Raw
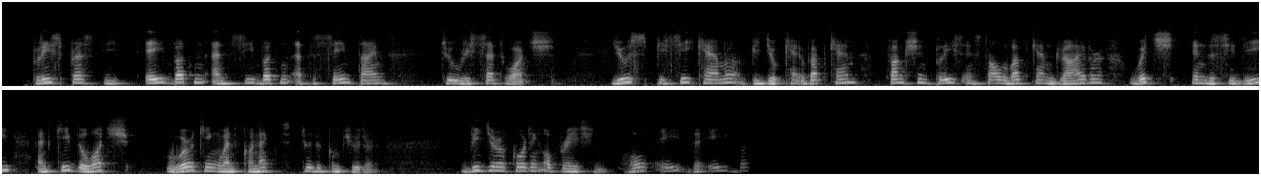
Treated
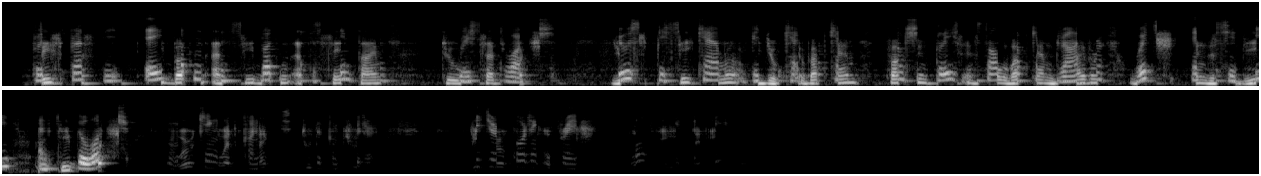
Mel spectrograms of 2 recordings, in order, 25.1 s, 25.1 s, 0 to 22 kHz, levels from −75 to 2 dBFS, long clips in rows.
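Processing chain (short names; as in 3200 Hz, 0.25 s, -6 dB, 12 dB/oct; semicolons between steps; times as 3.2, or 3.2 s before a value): trilling pitch shifter +11 st, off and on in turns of 0.199 s; high-pass sweep 130 Hz -> 3400 Hz, 13.01–14.11; small resonant body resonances 520/780/2900 Hz, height 11 dB, ringing for 45 ms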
